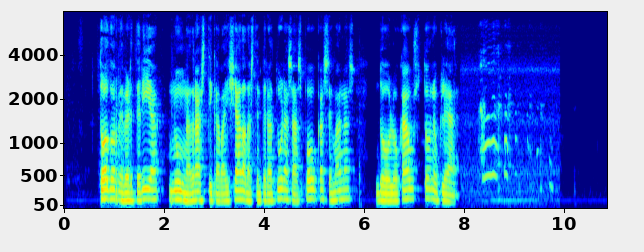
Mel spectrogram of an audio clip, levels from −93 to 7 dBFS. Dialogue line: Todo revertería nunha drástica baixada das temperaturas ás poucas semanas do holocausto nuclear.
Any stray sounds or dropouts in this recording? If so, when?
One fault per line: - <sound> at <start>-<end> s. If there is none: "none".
- laugh at 8.3-9.8 s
